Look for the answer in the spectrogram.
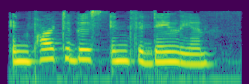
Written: in partibus infidelium

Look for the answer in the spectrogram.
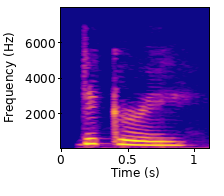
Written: dickory

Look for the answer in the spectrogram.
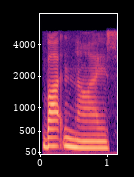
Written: botanize

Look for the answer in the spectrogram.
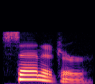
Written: senator

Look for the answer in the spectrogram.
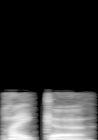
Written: pica

